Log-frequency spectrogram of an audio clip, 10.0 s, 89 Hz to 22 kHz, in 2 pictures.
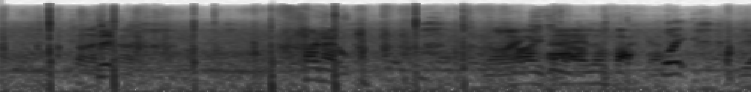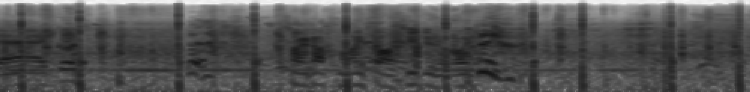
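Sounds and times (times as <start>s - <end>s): football being struck: 0.2s - 3.3s, 5.1s - 10.0s.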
